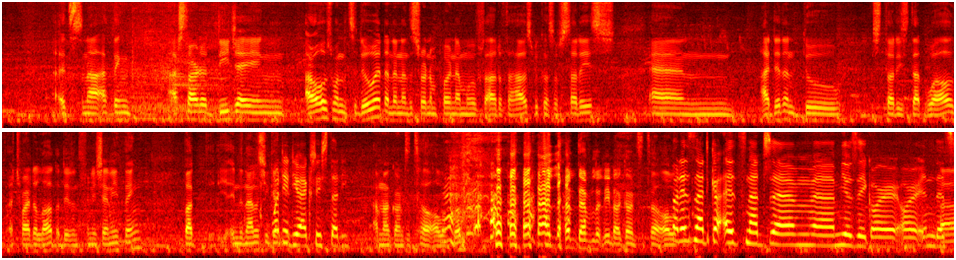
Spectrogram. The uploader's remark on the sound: This interview was recorded with summer feelings during the Lighthouse Festival 2018 in Croatia.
